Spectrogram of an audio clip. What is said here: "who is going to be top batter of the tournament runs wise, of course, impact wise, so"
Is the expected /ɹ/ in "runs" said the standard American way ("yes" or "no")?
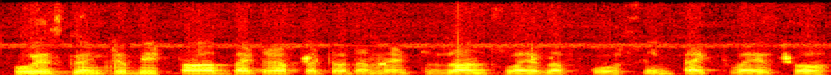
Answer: no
